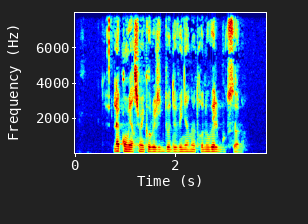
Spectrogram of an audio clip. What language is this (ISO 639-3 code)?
fra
